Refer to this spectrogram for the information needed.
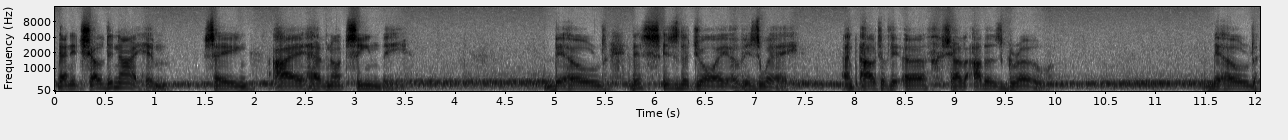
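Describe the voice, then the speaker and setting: An actor playing a stern, moralizing counsellor, solemn and measured, in a theatrical dramatized Bible reading. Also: male voice, medium pitch, natural voice. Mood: solemn admonishing. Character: Bildad, stern moralizing counsellor of the righteous sufferer. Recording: muffled, very hissy old cassette tape transfer.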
